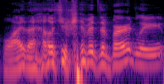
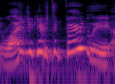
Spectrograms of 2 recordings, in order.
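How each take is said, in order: First: Loud, rough, annoyed demand; angry tomboy voice. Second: Put-on high timid girl voice. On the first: Acted. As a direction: snap it out like a tough bully. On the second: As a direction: ask it like a shy girl. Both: Reads two characters' versions of line.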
